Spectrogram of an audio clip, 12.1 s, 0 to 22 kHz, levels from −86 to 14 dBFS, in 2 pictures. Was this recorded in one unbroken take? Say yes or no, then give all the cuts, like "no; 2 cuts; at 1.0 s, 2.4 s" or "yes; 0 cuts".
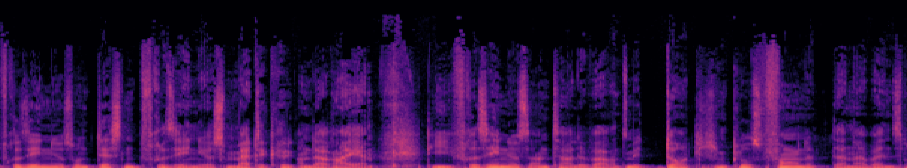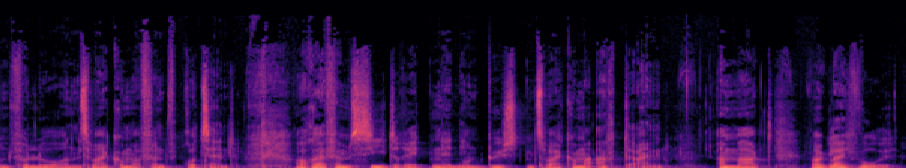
no; 9 cuts; at 0.9 s, 2.0 s, 4.1 s, 5.1 s, 5.6 s, 6.0 s, 6.6 s, 9.1 s, 10.2 s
